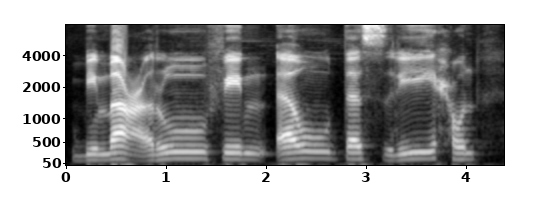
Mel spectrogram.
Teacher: आगे देखिएगा बिमअरूफ़िन, यहाँ पर तनवीन है आखिर में, यहाँ तनवीन है आखिर में, तनवीन के बाद हमज़ा है, और हमज़ा हरूफ़ हल्की के अंदर है, शामिल है, तो इसलिए यहाँ पर इज़हार होगा। बिमअरूफ़िन औ तस्रीहुन, औ यहाँ वाव लीन है, इसे अब मजहूल ना पड़ेगा।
